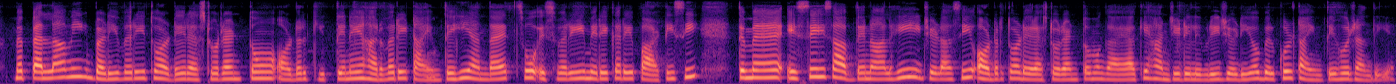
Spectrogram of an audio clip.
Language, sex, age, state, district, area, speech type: Punjabi, female, 18-30, Punjab, Tarn Taran, rural, spontaneous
